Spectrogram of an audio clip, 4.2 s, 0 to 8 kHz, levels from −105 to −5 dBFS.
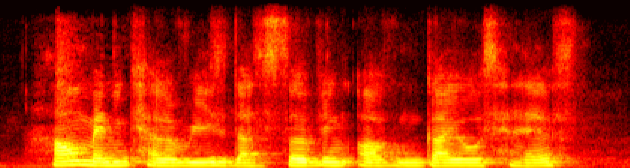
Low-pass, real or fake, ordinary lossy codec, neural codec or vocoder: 7.2 kHz; real; Opus, 32 kbps; none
